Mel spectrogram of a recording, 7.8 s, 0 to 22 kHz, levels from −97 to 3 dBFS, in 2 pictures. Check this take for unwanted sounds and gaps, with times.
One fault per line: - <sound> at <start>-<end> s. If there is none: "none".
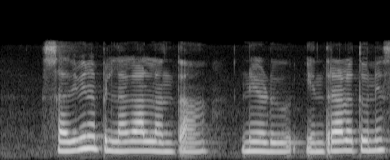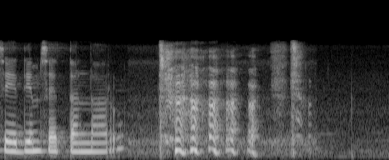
- laugh at 5.5-7.0 s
